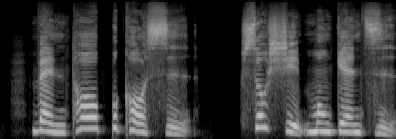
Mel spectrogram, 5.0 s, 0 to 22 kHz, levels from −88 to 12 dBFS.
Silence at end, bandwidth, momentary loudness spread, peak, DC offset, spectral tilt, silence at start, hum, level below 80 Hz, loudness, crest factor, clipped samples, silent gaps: 0 s; over 20 kHz; 9 LU; -6 dBFS; under 0.1%; -2.5 dB/octave; 0.4 s; none; -76 dBFS; -18 LUFS; 14 dB; under 0.1%; 2.65-2.73 s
